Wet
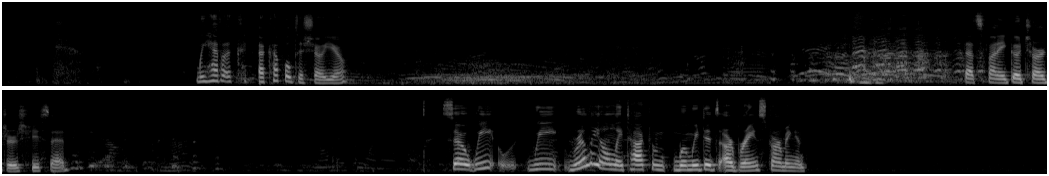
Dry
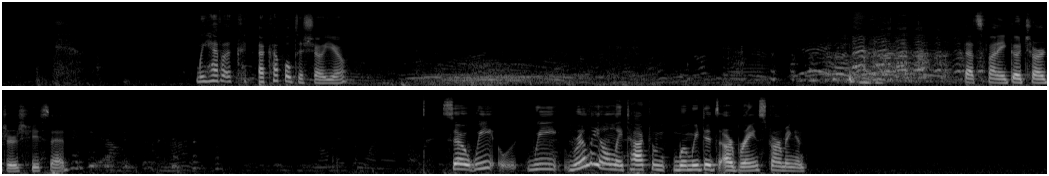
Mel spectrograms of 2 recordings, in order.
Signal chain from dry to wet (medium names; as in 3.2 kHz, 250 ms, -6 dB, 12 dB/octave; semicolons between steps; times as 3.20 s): high-pass 140 Hz 24 dB/octave; trim -2 dB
